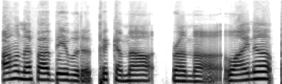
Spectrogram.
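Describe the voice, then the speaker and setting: A woman's voice: mid-range voice, quick pace, smooth, no room sound. A woman opera singer chatting casually as a guest, thoughtful and hesitant, with many fillers. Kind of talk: casual reaction chat.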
